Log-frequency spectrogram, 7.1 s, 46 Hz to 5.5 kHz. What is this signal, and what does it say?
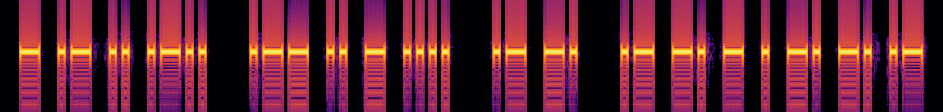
Morse code, heard as a keyed tone, about 25 wpm, 600 Hz. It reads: TAIL WITH AN ANTENNA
